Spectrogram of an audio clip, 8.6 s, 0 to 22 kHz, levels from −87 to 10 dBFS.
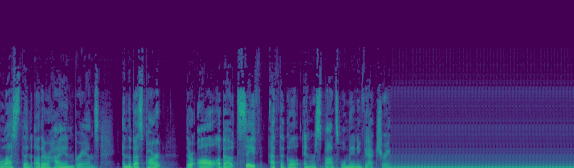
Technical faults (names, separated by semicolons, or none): system hang loop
